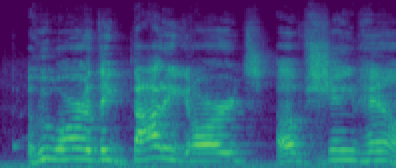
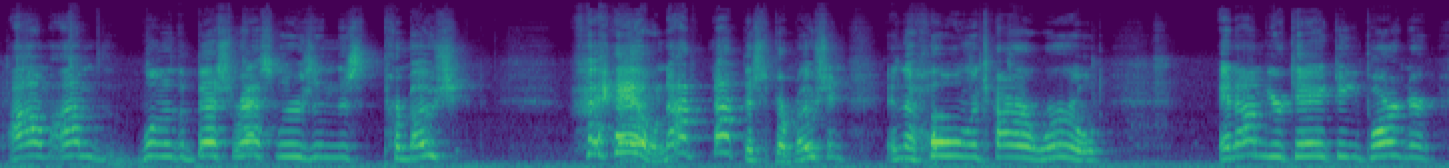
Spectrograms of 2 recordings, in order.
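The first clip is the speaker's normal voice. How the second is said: indignant boast; 9 semitones higher than usual. Retold or imitated. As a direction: puff up and protest your greatness.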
